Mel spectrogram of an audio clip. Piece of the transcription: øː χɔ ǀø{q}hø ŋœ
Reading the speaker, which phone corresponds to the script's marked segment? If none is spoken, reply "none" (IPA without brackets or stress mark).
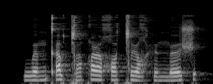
ʁ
